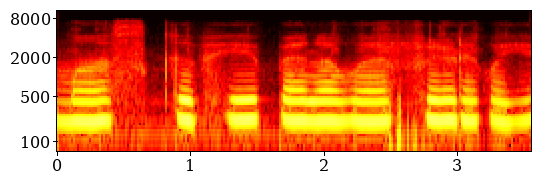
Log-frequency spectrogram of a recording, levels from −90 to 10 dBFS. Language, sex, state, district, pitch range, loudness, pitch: Hindi, female, Uttar Pradesh, Muzaffarnagar, 210-220 Hz, -13 LUFS, 215 Hz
